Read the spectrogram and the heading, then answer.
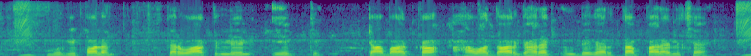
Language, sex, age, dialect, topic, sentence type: Maithili, male, 25-30, Southern/Standard, agriculture, statement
